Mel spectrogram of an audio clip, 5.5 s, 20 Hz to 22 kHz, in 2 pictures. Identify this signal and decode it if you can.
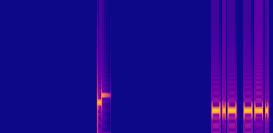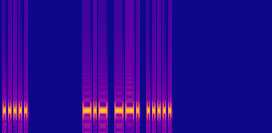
Morse code, heard as a keyed tone, about 42 wpm, 700 Hz. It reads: KG5 KG5
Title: USA Call Sign Prefixes - Repeated 2x - 45wpm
